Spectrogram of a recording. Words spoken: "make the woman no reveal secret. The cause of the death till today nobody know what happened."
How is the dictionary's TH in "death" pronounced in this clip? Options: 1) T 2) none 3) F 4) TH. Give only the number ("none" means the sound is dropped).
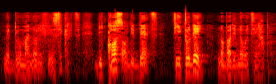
1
